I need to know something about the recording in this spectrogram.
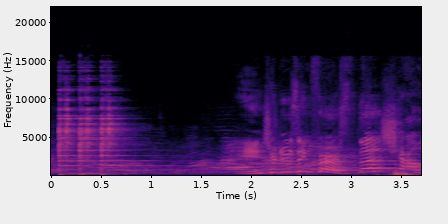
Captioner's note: bell ringing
